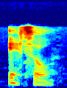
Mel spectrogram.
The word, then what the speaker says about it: it'll: what we're doing is first of all we lose that w and our ear becomes a weak schwa so will shortens to all it'll and if you notice there's stress there on that first syllable of the contraction it'll so let's put it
